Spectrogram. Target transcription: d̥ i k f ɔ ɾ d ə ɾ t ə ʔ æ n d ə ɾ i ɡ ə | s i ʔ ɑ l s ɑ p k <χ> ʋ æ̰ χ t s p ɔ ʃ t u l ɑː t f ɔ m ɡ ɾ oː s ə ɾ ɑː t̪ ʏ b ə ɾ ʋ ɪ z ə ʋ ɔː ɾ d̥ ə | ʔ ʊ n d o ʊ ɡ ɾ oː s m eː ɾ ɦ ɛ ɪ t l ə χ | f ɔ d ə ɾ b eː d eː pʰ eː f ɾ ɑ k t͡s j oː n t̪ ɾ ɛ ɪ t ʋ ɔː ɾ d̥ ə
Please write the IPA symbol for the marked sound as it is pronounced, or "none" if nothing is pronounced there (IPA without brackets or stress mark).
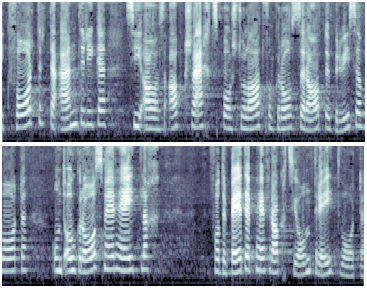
ʃ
